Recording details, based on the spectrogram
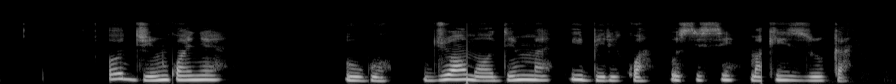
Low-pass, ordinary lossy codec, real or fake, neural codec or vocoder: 7.2 kHz; none; real; none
